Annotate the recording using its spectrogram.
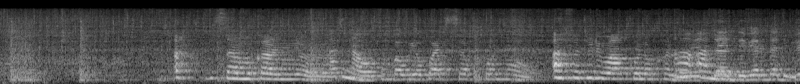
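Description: Food sizzling in a pan, a steady frying hiss. From about two seconds in, a woman's voice talking over it is the loudest sound.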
